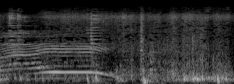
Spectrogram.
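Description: One drawn-out, bleat-like vocal call about a second long, wavering at first, then held, then falling away in pitch. Two short knocks follow about a second and a half in.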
